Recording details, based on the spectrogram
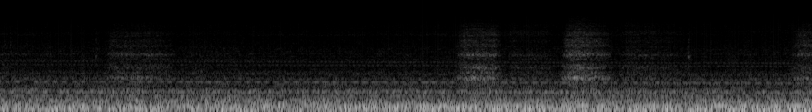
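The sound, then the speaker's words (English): Shallow, labored breathing with a few rough gasping breaths, spaced irregularly over a steady low rumble. Moderately loud, with no talking. “Your breathing becomes shallow and labored.”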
